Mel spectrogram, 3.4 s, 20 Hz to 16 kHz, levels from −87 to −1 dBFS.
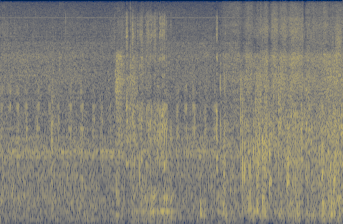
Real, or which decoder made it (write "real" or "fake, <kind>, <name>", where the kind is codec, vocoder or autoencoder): real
